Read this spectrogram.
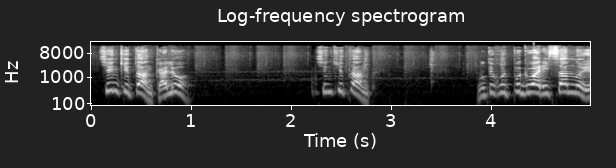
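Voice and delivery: normal talking voice

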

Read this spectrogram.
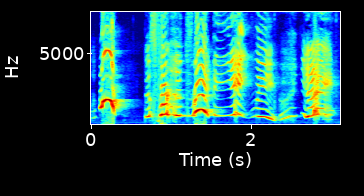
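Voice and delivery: very high, loud, fast yelling; startled shout. Real, not acted. Player yelling at someone who tried to yeet him. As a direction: yell in shocked outrage.

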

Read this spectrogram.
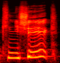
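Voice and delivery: ordinary delivery, nothing marked

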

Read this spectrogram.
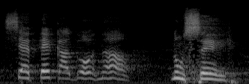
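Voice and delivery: low, quiet, unhurried answer; healed man's reply. Acted. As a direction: answer the accusers with calm certainty. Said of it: "E vira ele".

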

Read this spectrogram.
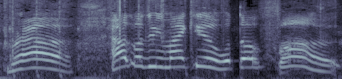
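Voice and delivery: loud, high, fast protest; angry shout about a stolen kill; outraged. Real, not acted. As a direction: yell it like the kill got stolen.

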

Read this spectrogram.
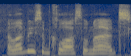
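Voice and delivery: normal talking voice

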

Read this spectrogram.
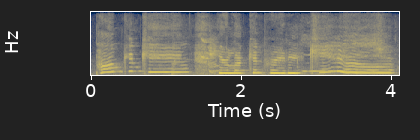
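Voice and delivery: high, slow doll voice; Sally voice. Pretend. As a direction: coo it like a sweet doll. Voicing Sally doll in play.

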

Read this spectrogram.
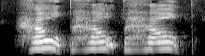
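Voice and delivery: high-pitched little truck cries; acted high cries for help; crying for help. A narrator's reading. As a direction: call out urgently as a little truck. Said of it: "cried the little blue truck".

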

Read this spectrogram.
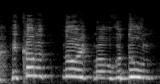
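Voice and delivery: high, wailing self-reproach; tearful regret. A narrator's reading. Erika regrets going downstairs, sobbing. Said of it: "snikte Erika".

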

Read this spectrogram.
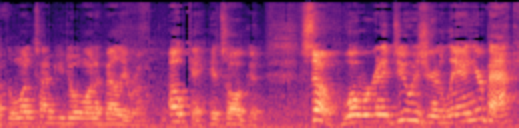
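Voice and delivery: usual speaking voice

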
